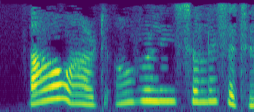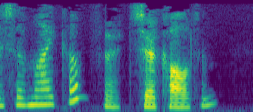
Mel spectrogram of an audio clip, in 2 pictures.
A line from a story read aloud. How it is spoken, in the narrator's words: she gently chided him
